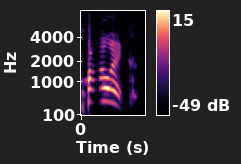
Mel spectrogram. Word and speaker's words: Polak: It's pronounced Pollock. It is pronounced Pollock.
